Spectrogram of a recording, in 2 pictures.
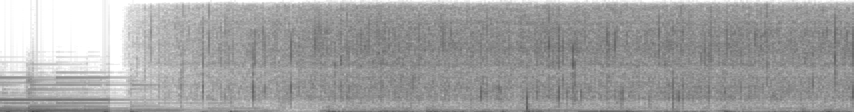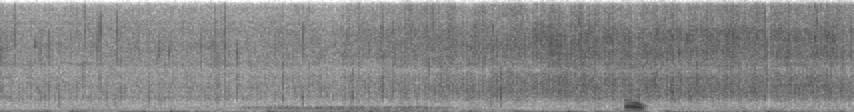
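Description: Steak and potatoes sizzle and fry in a pan at a winter camp, a steady loud crackle running throughout with clinks of a utensil stirring; a brief spoken word comes near the start.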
